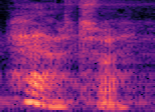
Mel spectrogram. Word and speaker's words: Hertha: my German grandmother but the name is spelled h-e-r-t-h-a like Bertha with the first letter changed and I realized that English people were pretty much bound to call me hertha and that I just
